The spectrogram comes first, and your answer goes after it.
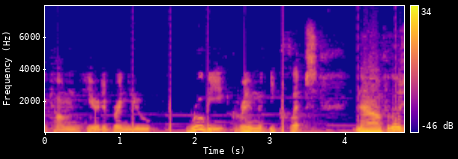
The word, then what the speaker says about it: RWBY: look into it and notice it is pronounced Ruby wrwby are actually the initials of the main characters and it'll make more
